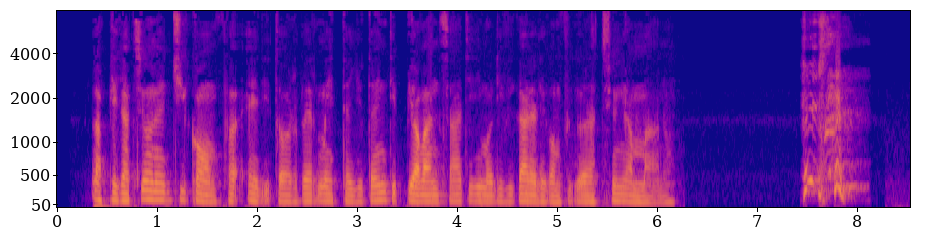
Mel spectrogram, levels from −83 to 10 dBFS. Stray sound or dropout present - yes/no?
yes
